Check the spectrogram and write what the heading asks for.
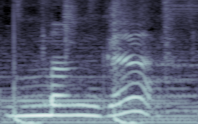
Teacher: Ang paraan ng artikulasyon sa letrang M ay pailong o nasal at ang punto ng artikulasyon ay panlabi o bilabial at ito ay may tunog.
